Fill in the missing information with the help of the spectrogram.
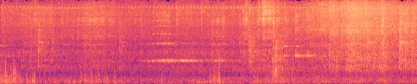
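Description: Wrecking-ball demolition of a brick building: a steady mechanical rumble from the crane with irregular knocks and clattering, loudest right at the start. A short whine comes about three seconds in.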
